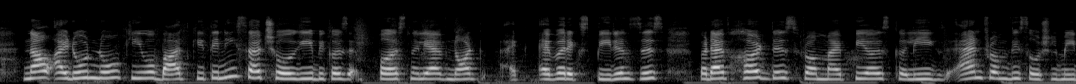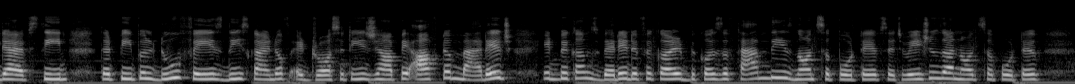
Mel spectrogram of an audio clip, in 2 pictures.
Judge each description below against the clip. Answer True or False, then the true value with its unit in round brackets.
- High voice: True (255 Hz)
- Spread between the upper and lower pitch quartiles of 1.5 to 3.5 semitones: True (2.6 semitones)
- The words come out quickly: False (165 wpm)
